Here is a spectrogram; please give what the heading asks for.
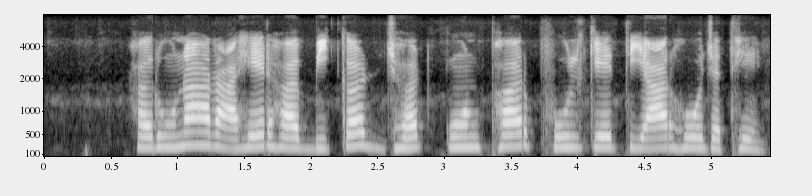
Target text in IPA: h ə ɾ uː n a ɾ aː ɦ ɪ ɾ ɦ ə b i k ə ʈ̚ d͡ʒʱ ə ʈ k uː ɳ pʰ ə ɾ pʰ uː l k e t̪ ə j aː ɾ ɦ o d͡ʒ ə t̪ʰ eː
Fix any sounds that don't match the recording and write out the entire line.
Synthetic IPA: h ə ɾ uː n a ɾ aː ɦ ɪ ɾ ɦ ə b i k ə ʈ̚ d͡ʒʱ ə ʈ k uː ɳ pʰ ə ɾ pʰ uː l k e t̪ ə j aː ɾ ɦ o d͡ʒ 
